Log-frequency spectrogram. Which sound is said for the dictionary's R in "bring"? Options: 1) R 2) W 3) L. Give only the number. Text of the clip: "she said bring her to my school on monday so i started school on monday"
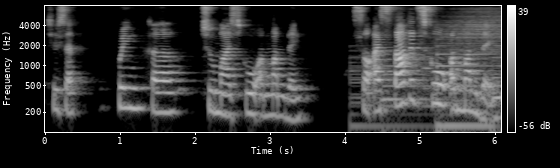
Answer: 1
